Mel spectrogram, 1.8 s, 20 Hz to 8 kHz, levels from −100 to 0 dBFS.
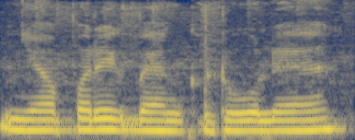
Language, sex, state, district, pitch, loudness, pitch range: Hindi, male, Uttar Pradesh, Shamli, 170 Hz, -13 LUFS, 160-175 Hz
